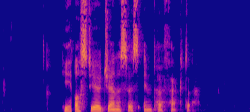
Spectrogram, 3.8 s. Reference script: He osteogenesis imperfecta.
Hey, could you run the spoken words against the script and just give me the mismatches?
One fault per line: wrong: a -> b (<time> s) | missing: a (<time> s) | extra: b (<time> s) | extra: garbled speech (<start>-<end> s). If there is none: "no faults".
no faults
